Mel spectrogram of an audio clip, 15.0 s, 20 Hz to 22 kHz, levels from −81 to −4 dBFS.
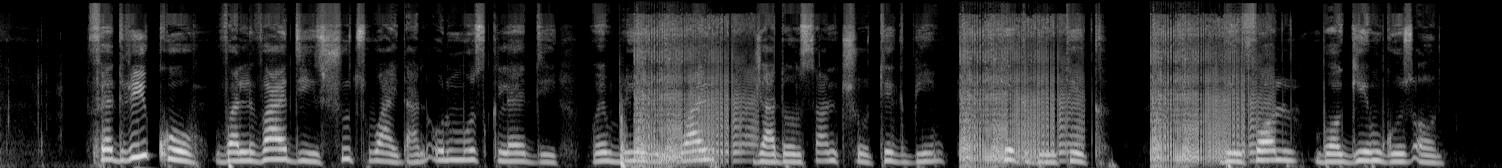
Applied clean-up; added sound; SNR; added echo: none; Fart; 1 dB; none.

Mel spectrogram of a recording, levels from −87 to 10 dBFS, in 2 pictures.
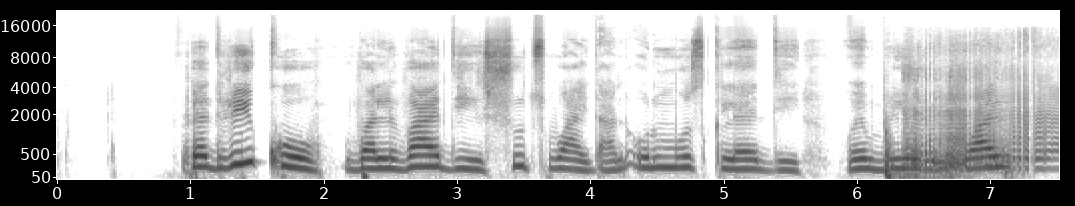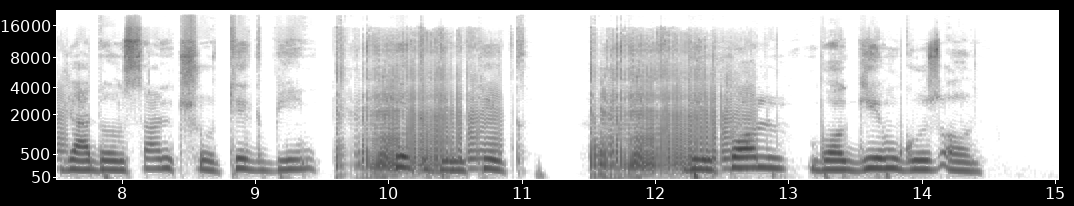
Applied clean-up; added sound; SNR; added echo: neural mask model RNNoise.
